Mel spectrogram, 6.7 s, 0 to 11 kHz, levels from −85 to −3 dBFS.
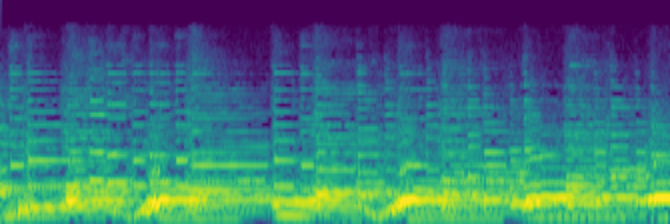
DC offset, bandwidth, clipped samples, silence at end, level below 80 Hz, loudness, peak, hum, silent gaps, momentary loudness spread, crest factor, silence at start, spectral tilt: under 0.1%; 5.2 kHz; under 0.1%; 0 s; -32 dBFS; -12 LUFS; 0 dBFS; none; none; 8 LU; 10 dB; 0 s; -10 dB/octave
